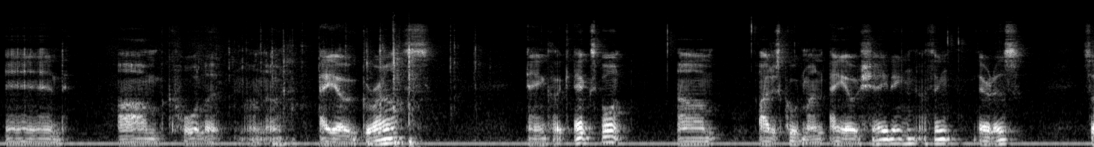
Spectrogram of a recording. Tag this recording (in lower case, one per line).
computer keyboard
speech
